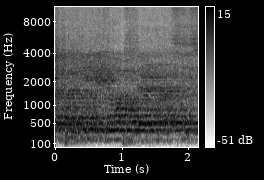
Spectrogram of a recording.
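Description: A man's voice chanting into a microphone, holding long steady notes.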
